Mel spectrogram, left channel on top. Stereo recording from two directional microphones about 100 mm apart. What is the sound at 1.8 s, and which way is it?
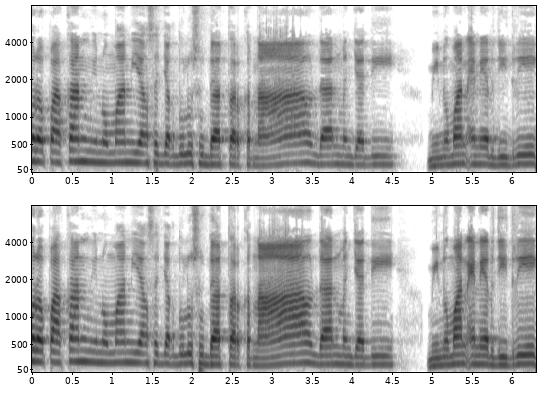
Speech, 25° right (ahead or behind).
